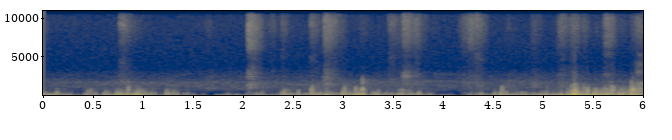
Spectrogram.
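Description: Wind buffeting on the microphone from a fan's draught: an irregular low rumble that eases off briefly twice.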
